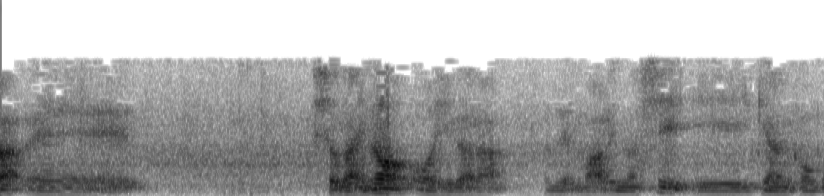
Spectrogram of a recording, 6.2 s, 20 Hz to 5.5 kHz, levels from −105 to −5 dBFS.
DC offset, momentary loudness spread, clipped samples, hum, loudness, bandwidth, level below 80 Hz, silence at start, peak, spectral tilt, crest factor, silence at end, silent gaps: under 0.1%; 23 LU; under 0.1%; none; -22 LUFS; 4 kHz; -66 dBFS; 0 s; 0 dBFS; -10 dB/octave; 22 dB; 0 s; none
